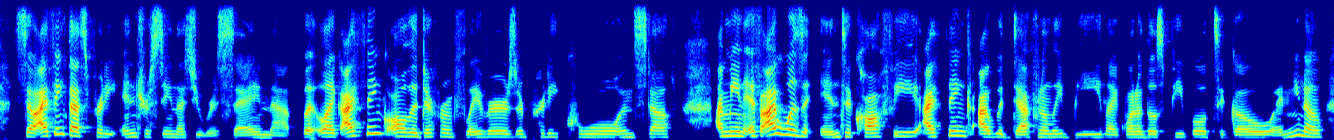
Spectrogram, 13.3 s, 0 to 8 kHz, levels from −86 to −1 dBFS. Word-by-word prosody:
So, - - +1
I - - +9
think 350 0 -4
that's 245 -2 +6
pretty 200 -7 -9
interesting 180 -2 -10
that 165 -1 -11
you 160 - -14
were 135 -1 -16
saying 160 +2 -9
that, 140 -1 -9
but, 185 - -1
like, 210 -1 +3
I 245 - +11
think 390 0 -5
all 230 - +1
the 215 -1 -1
different 200 -1 -8
flavors 175 +2 -5
are 180 - -10
pretty 195 -1 -13 0.2
cool 175 -1 -9
and 185 +1 -11
stuff. 180 0 -7 0.5
I - - +5
mean, 245 0 0
if - - 0
I 330 - +11
wasn't 310 -10 0
into 180 +7 -6
coffee, 215 +3 -1
I 200 +1 +9
think 265 -2 -4
I 185 - +8
would 185 -3 -11
definitely 180 +2 -3
be 335 +1 -13
like 160 - -8
one 165 0 -3
of 170 - -6
those 170 0 -6
people 175 -2 -9
to 175 - -11
go 165 +1 -5
and, 175 - -11
you 290 - -6
know, 195 -5 -1
185 Hz, 210 wpm, -24 LUFS, 170-225 Hz, 0.5 s, I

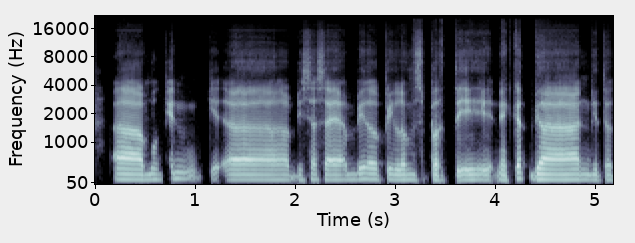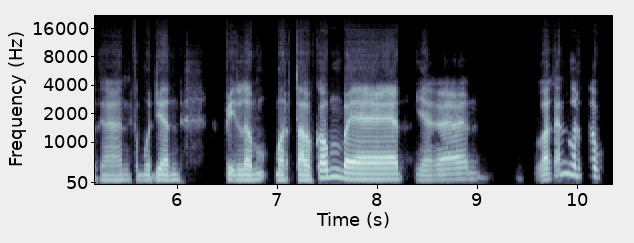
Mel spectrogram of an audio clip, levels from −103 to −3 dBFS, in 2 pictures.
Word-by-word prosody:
Eee, 125 -1 +4
mungkin 145 +4 -7
ki - - -10
eee, 120 0 +1
bisa 120 +1 -7
saya 115 0 +1
ambil 125 +1 -2
film 120 -1 -3
seperti 115 0 -2
Naked 120 +6 -1
Gun 120 -1 +4
gitu 115 0 -7
kan, 110 +1 -6
kemudian 115 +2 -3 0.5
film 115 +1 0
Mortal 115 -1 +2
Kombat 130 -7 +5 0.2
ya 115 -1 -5
kan. 125 +3 -1 0.7
Bahkan 125 - -1
Mortal 205 -3 -4
120 Hz, 120 wpm, -23 LUFS, 115-130 Hz, 0.7 s, Kombat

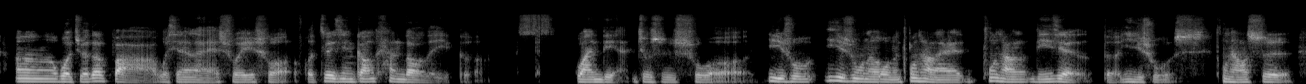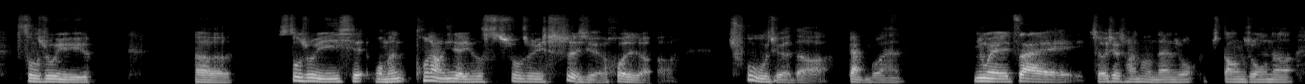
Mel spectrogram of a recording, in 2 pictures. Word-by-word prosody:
嗯， 135 -1 +3
我 130 -1 +6
觉 120 +1 +1
得 150 0 +5
吧， 150 - +1
我 - - -6
先 115 -1 -3
来 105 -3 -4
说 110 -1 -3
一 110 +1 0
说， 115 - -3 0.2
我 - - -3
最 145 -2 +4
近 130 -2 -1
刚 130 +2 +3
看 135 -2 -4
到 110 -3 +3
的 95 - -11
一 - - -13
个 - - -14 1.0
观 115 -1 +3
点， 115 -2 -4
就 120 -2 -3
是 110 -1 +1
说 105 - -4 0.2
艺 150 -4 +4
术 125 -2 -2
艺 175 -2 +2
术 140 -2 +1
呢， 120 -2 +1
我 120 - +3
们 110 +1 -2
通 150 +2 +1
常 135 -5 +3
来 105 -1 +1 0.2
通 160 -1 0
常 120 -2 +1
理 120 +2 -1
解 135 -2 +5 0.3
的 - - -7
艺 115 -1 -3
术 110 0 -6
是 - - -1
通 130 - -4
常 110 -1 +1
是 115 -1 +1 0.3
诉 145 -2 +1
诸 135 0 +3
于 115 -2 +1 1.1
呃， 105 -2 0 0.4
诉 175 -2 +1
诸 155 -1 +4
于 135 - +5
一 135 - +2
些 145 +2 +1
我 125 - 0
们 135 +4 +1
通 185 - 0
常 170 -6 +5
理 135 - +3
解 135 -3 +5
艺 - - +1
术 125 - -3
诉 135 +4 +1
诸 130 - -2
于 125 - -1
视 130 +3 0
觉 105 -2 -5
或 115 - +1
者 115 - -3 0.7
触 165 - 0
觉 110 -2 -3
的 - - -7 0.2
感 110 -2 0
官。 105 -1 -10 0.7
因 150 +1 +5
为 135 -2 +6
在 130 -5 +3 0.2
哲 130 - -1
学 140 0 0
传 125 0 -5
统 120 -4 -6
当 110 +1 -3
中 115 +1 -6 0.3
当 120 0 -2
中 115 0 -3
呢， 110 -1 -4
120 Hz, 200 characters per minute, -24 LUFS, 110-135 Hz, 1.1 s, 我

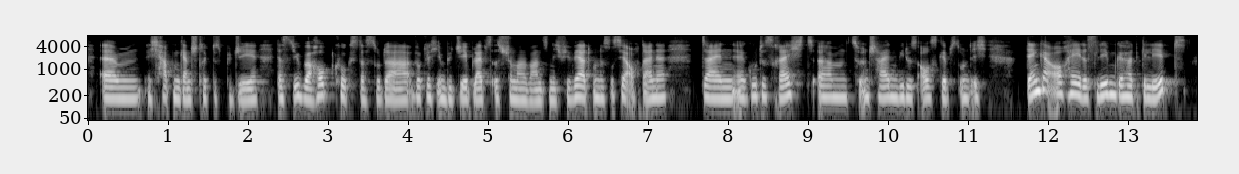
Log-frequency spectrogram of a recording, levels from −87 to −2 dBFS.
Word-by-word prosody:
ähm, 170 -1 +2
ich 165 +1 -5
habe 175 0 -2
'n - - +2
ganz 155 -1 0
striktes 170 0 -9
Budget.“ 155 0 -2 0.2
Dass 170 0 -3
du 180 - 0
überhaupt 195 +3 +2
guckst, 175 -3 -4
dass 160 -2 -6
du 160 - -4
da 155 0 0
wirklich 175 0 -3
im 165 - 0
Budget 160 0 -1
bleibst, 155 0 +1
ist 165 0 -4
schon 165 - -2
mal 150 -1 -1
wahnsinnig 145 +1 -4
viel 155 +1 -7
wert 180 -1 +5
und 175 - 0
es 170 0 -7
ist 215 - -8
ja 185 - +2
auch - - -8
deine 175 +2 0 0.4
dein, 170 -2 +3
äh, 170 - -1
gutes 190 +2 -4
Recht, 210 +5 0
ähm, 180 -1 -1
zu 180 - -5
entscheiden, 180 -1 -1
wie 180 - 0
du's 175 -1 -3
ausgibst 165 -1 -2
und 170 +1 -3
ich 420 - -6 0.5
denke 265 +1 +6
auch: 220 -1 +1
„Hey, 220 -1 +5
das 175 +1 -1
Leben 210 +2 +5
gehört 185 -2 +1
gelebt.“ 240 - +1
175 Hz, 210 wpm, -24 LUFS, 165-185 Hz, 0.5 s, denke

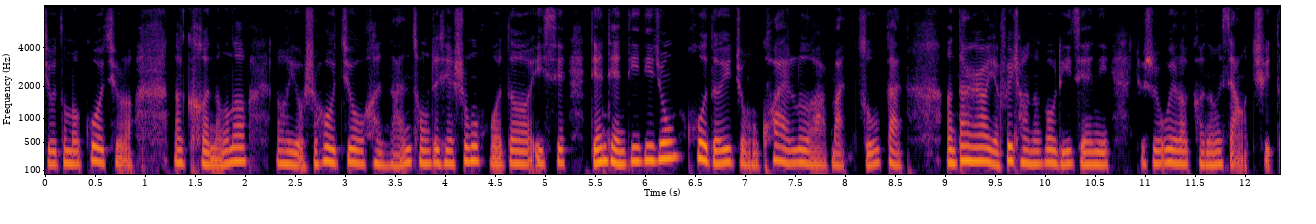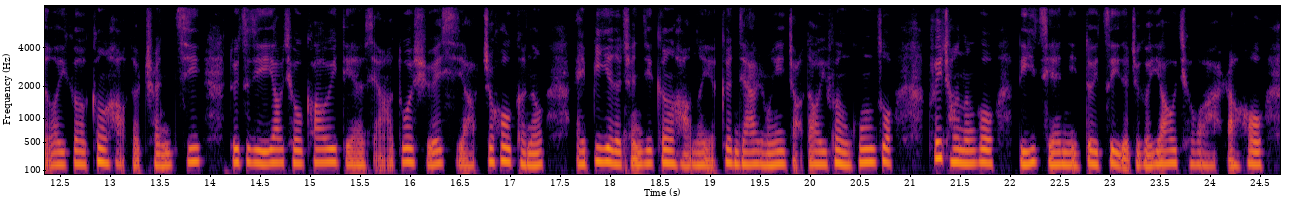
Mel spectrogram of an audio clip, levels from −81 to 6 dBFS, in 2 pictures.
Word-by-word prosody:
就 175 -3 -1
这 175 +2 -2
么 170 -1 +1
过 205 +4 +2
去 185 - -5
了。 - - -3 0.4
那 190 - +1
可 180 -1 -2
能 175 - +1
呢， 205 +1 +3 0.3
呃， 175 -1 0
有 155 - 0
时 170 - -3
候 200 +2 +3
就 185 0 0
很 170 -2 -4
难 160 +5 -1
从 185 -2 -1
这 190 - +1
些 180 -1 0
生 210 +4 +2
活 210 0 -3
的 175 -1 0
一 - - +1
些 185 +2 -3 0.2
点 195 +2 +6
点 190 -5 +4
滴 210 +4 +1
滴 220 +1 +3
中 245 +3 +5
获 240 -3 +5
得 180 -2 +2
一 195 - +3
种 160 -3 -4
快 210 +1 -1
乐 185 0 +1
啊、 80 -1 -4
满 155 0 -4
足 155 +4 -2
感。 185 -3 -3 0.4
呃， 190 - +3
当 220 +3 +5
然 210 - +5
啊 205 - +4
也 175 -3 +2
非 165 +8 +3
常 190 -2 0
能 175 0 0
够 190 -1 +2
理 170 -1 0
解 165 -1 0
你， 165 0 0 0.2
就 - - -10
是 180 0 -2
为 185 +1 +2
了 175 -1 +1
可 170 - -6
能 165 +1 0
想 - - -5
取 - - -5
得 160 - -4
一 165 - 0
个 170 +1 -1
更 195 +3 +2
好 175 0 -6
的 - - -3
成 155 0 -2
绩， 200 +5 -2 0.2
对 195 -1 +1
自 195 - -2
己 180 -2 +3
要 190 +1 +2
求 185 -1 0
高 190 +1 0
一 195 - +3
点， 80 - -2
想 - - -10
要 190 - -5
多 200 0 +1
学 180 -2 -1
习 185 - -8
啊， 160 - -4
之 200 - 0
后 205 +1 +3
可 180 -2 -3
能， 160 +1 +1 0.3
哎， 170 0 0
毕 205 -2 +1
业 200 -1 +6
的 170 - +3
成 165 - 0
绩 180 +2 0
更 185 0 +2
好 160 -3 -4
呢， 160 0 0
也 - - -3
更 190 -3 +1
加 165 0 0
容 160 -2 +1
易 175 - +2
找 - - -8
到 170 - 0
一 170 - +1
份 170 -2 +2
工 195 +4 +3
作。 195 -2 0 0.3
非 250 - +5
常 195 -6 +3
能 180 0 +2
够 185 -1 +2 0.2
理 175 +2 +3
解 185 -4 0
你 165 -1 +1
对 160 +3 0
自 160 - -2
己 165 - +2
的 - - 0
这 - - -5
个 150 -2 0
要 180 +2 +1
求 170 -1 -8
啊， 155 -2 -5
然 - - -2
后， 165 +2 0
180 Hz, 300 characters per minute, -26 LUFS, 165-195 Hz, 0.4 s, 点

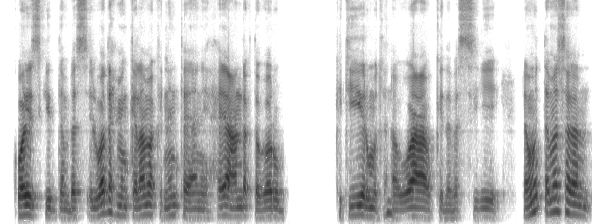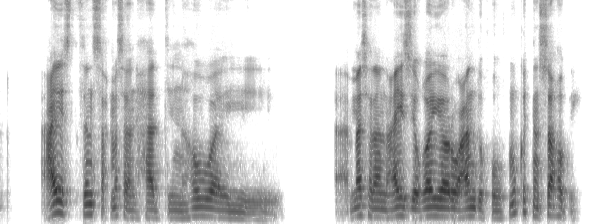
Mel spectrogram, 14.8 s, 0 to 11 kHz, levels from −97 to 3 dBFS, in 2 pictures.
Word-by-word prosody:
كويس 140 0 +5
جدًا، 120 -2 -6
بس 120 +2 -4
الواضح 140 +4 +3
من 135 -2 -3
كلامك 140 +3 +2
إن 125 - -7
أنت 140 +1 -6
يعني 115 -1 -1
الحقيقة 130 +5 +3
عندك 125 +1 +2
تجارب 120 0 0 0.6
كتير 140 0 -1
متنوعة 125 -2 +4
وكده، 105 -1 -10
بس 110 +3 -10 0.6
لو - - +4
أنت - - -3
مثلًا 165 -6 +2 0.5
عايز 165 -1 +1
تنصح 150 -3 -6
مثلًا 120 -5 -7
حد 110 0 -3
إن 105 -1 -12
هو 125 +3 -3
يي 95 -6 -11 0.7
آآ - - -14
مثلًا 120 -4 -1
عايز 130 +2 0
يغيّر 125 +1 +4
وعنده 120 0 +2
خوف، 100 -2 -12
ممكن - - -8
تنصحه - - -1
بإيه؟ - - -15
125 Hz, 140 wpm, -23 LUFS, 115-135 Hz, 0.7 s, كويس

